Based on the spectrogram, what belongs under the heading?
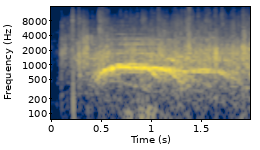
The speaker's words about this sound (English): Let's hear the applause.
